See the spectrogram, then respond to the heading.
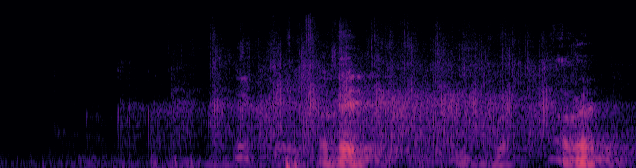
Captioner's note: audience applauds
